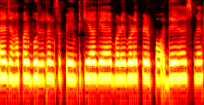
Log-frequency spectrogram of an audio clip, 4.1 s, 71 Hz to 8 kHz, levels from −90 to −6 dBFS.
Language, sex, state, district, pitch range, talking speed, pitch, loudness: Hindi, female, Chhattisgarh, Sukma, 240-245 Hz, 220 wpm, 245 Hz, -14 LUFS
